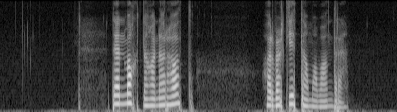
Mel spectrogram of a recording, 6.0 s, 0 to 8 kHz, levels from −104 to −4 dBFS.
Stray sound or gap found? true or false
false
